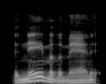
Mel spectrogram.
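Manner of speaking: ordinary talk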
